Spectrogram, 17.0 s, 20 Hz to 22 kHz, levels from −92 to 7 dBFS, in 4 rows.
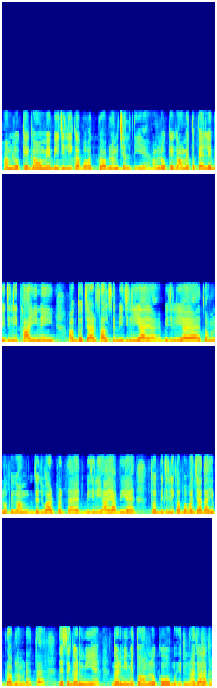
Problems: constant background noise, continuous background conversations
